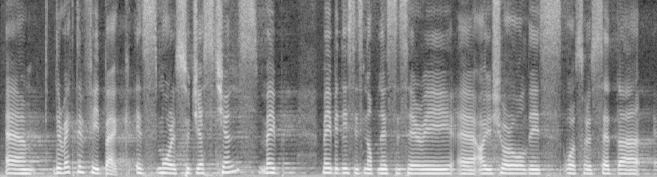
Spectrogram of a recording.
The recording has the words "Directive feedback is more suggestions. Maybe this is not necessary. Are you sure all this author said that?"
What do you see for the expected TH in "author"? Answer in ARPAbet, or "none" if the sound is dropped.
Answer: S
